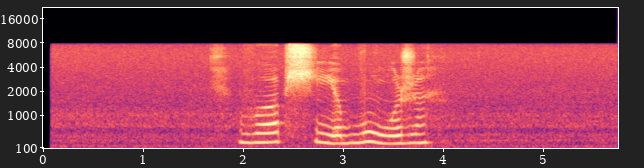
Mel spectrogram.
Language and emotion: Russian, sad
